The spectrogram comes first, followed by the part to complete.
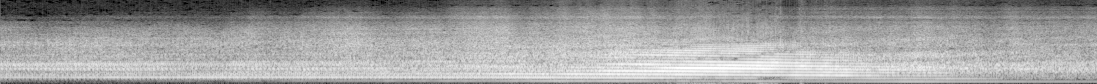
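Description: Single-engine crop-duster airplane making a low pass: the engine and propeller drone grows louder, peaks about seven seconds in, and drops in pitch as the plane goes by.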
